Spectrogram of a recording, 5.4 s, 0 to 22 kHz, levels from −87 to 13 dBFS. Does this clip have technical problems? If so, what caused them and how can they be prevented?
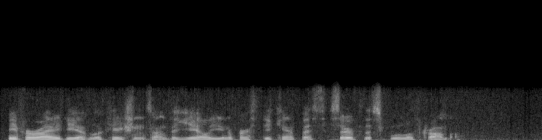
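Yes. The speech carries Opus voice compression from start to finish, and the damage is plainly audible. Nothing sounds above about 8.6 kHz, so the top of the band is gone and the voice sounds dull. The coder works in its SILK mode, modelling the voice with linear prediction and coding the excitation coarsely. That leaves a muffled, slightly hoarse and robotic tone. It fits a low rate of about 12 kbps. To prevent it, encode at a higher Opus bitrate so the full band and finer detail survive.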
